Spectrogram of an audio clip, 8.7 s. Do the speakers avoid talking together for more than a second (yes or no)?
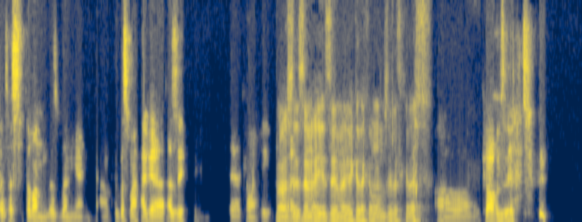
yes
